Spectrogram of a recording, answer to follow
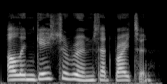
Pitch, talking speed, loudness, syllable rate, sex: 220 Hz, 215 wpm, -16 LUFS, 6.3 syllables/s, female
